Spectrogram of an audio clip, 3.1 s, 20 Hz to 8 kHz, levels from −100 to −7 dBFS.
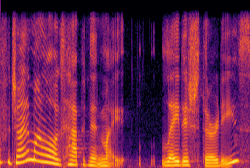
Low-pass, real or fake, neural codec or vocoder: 7.2 kHz; real; none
